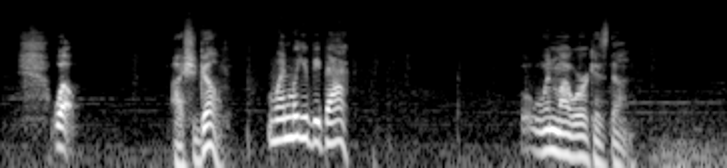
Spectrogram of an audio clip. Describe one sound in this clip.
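A man speaks calmly and warmly.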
